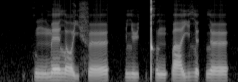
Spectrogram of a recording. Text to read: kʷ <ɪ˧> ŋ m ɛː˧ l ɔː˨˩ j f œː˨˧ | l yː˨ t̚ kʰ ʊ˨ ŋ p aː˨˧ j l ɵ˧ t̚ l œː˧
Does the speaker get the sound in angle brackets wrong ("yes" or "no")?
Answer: no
